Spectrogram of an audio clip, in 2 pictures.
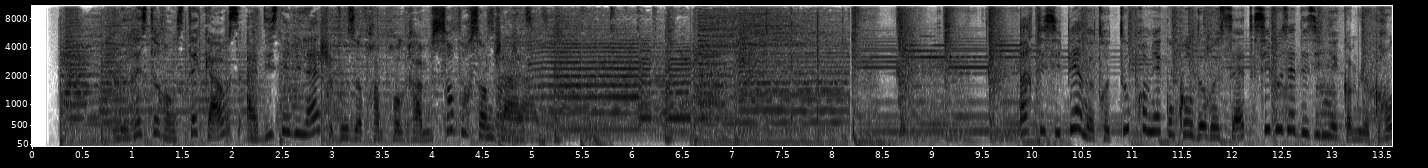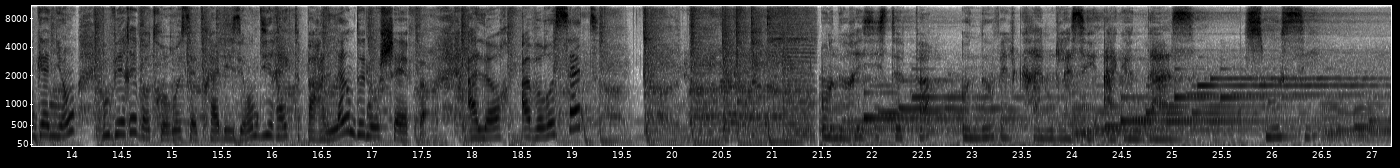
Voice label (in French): demo voix OFF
